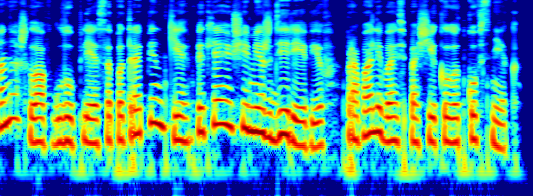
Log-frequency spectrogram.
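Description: A woman reading an audiobook in an even, measured narrating manner. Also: mid-range voice, no room sound, clean studio sound. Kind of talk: scripted narration.

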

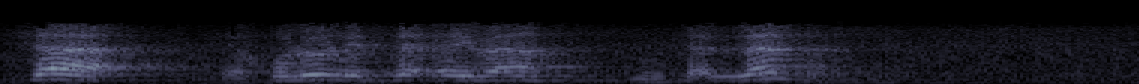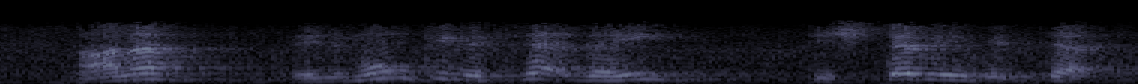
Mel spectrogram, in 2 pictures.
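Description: Egyptian sheikh lecturing over a tinny line. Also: male voice, on the high side, slight background noise. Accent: Egyptian Arabic. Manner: checks on students with frequent questions; spells out letters slowly and deliberately. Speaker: sheikh teaching hadith. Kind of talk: classroom hadith lecture. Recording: echoey room over a tinny phone-like line.

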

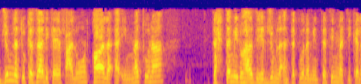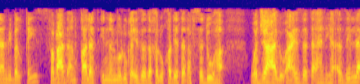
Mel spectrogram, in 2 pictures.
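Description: A man's voice: medium pitch, muffled recording. A man teaching a lesson on Quran recitation rules, explaining each point methodically and pronouncing the words aloud to demonstrate them.

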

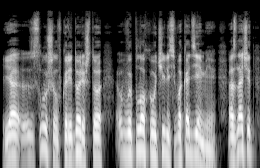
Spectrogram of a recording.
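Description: A man's voice: mid-range voice, moderate pace, no echo, clean studio sound, voice pushed up, lightly acted. Man voicing stubborn, distrustful hunchbacked patient. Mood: suspicious. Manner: stubborn, suspicious.

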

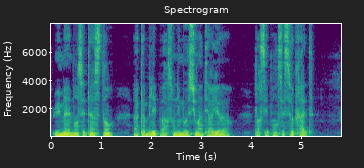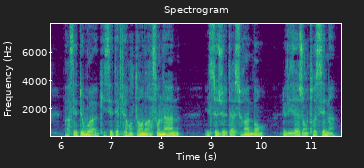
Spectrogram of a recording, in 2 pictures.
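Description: Husky low-voiced male audiobook narrator. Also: measured pace. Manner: steady literary reading. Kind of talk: audiobook narration of a historical novella.

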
